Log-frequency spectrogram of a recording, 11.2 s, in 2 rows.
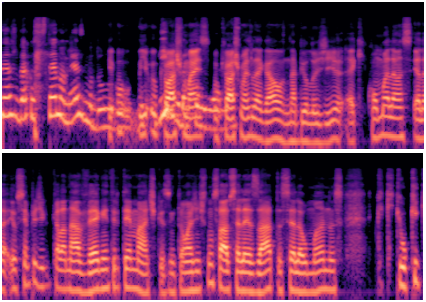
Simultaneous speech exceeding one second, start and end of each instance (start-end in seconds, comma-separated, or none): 1.4-2.7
